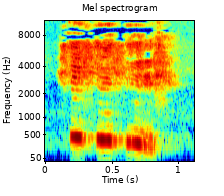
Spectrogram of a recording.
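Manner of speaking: put-on hee hee hee, high toddler giggle. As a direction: giggle at bedtime. Giggle after good nights.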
